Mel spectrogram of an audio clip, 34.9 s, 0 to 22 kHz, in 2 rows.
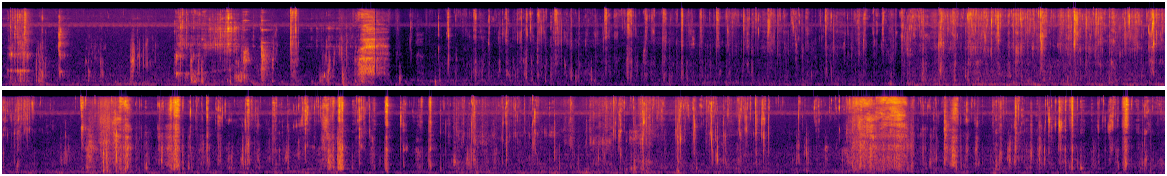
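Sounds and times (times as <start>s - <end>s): wet smacking chewing: 3.4s - 34.9s.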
